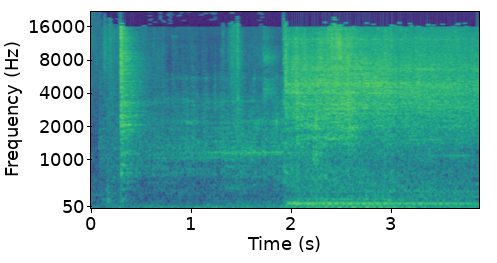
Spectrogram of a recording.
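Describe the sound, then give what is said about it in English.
A fuel pump pumping biodiesel straight into a vehicle's tank: a few sharp clicks over a quiet background, then a loud, steady motor drone starts and holds to the end. “We can pull right in, and we just pump it right directly into our tank. So here goes. It's going to make kind of a loud noise.”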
